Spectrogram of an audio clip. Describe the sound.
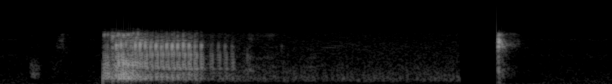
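A loud, buzzy raspberry (Bronx cheer) blown with the lips as Golden State scores, a rough flapping burst lasting about half a second that trails off into a faint rattle, then a short sharp pop.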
